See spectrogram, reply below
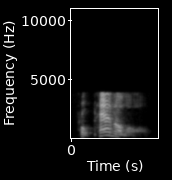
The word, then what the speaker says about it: propranolol: I have to make sure I'm saying that right. P-R-O-P-R-A-N-O-L-O-L. Propanolol. Apparently, it reduces implicit negative racial bias.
